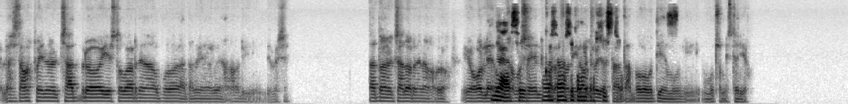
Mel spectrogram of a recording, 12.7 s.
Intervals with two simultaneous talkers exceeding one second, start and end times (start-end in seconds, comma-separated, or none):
7.5-9.4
